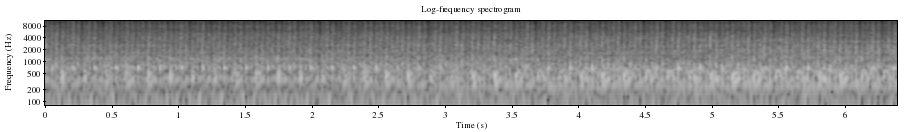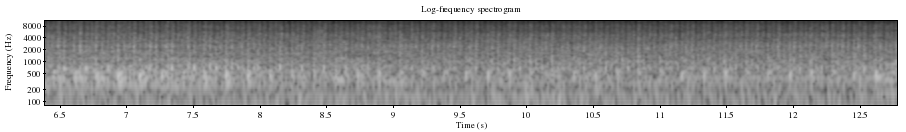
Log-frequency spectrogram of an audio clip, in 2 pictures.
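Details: Turbodiesel with a knock that appeared and has run 1000 km since, oil pressure about 4 kg cold and 2.2–2.3 kg at 60–65°C: clear, regular knock about two per second over the idle. Cause unknown.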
